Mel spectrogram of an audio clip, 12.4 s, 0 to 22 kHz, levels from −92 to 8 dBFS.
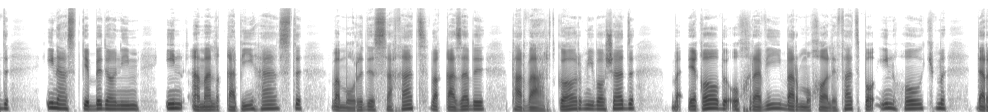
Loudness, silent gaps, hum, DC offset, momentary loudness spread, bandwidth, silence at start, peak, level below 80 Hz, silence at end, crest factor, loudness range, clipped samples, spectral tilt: -24 LUFS; none; none; under 0.1%; 7 LU; 16 kHz; 0 s; -4 dBFS; -48 dBFS; 0 s; 20 dB; 2 LU; under 0.1%; -6 dB/octave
